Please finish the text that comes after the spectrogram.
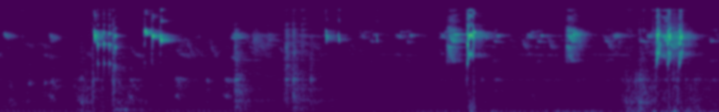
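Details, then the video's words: Caged lovebird song played to trigger other caged lovebirds to sing, a scattered series of piercing high squeaks and scratchy chatter bursts, ending in a dense harsh twittering flurry. "pancingan burung LOVEBRID"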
